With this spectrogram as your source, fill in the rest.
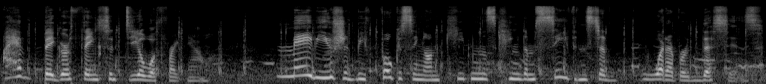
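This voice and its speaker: A woman playing a proud young pony princess in a radio drama, regal and expressive in manner. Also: on the high side, moderate pace, slight background noise. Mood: exasperated, indignant. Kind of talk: fan radio drama voice acting.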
